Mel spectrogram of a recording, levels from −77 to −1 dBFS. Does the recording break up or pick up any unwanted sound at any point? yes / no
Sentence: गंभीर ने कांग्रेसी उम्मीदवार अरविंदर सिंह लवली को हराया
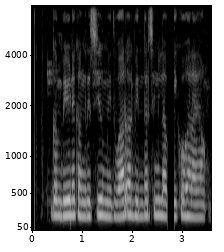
yes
